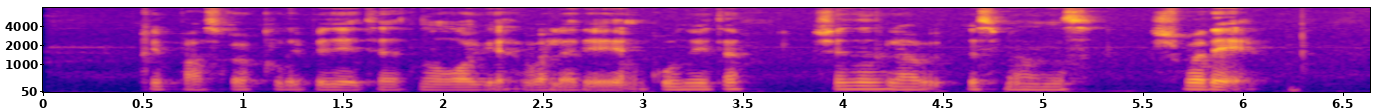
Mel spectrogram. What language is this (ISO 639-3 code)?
lit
